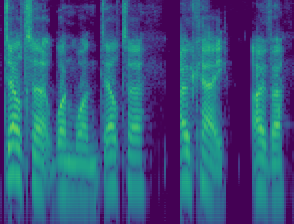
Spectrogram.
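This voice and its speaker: A man heard over a walkie-talkie, slowly answering a radio check with call signs in clipped voice procedure. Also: mid-range voice, a bit bright, no echo. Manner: slow, deliberate radio replies. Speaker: instructor demonstrating radio procedure.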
